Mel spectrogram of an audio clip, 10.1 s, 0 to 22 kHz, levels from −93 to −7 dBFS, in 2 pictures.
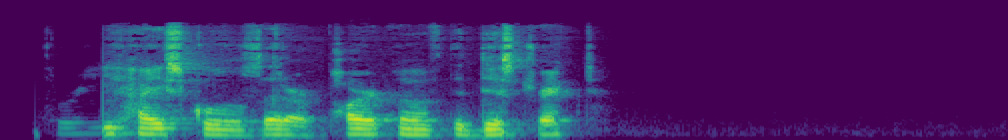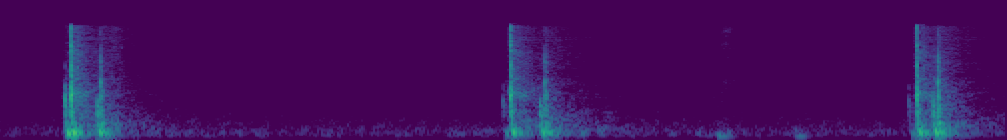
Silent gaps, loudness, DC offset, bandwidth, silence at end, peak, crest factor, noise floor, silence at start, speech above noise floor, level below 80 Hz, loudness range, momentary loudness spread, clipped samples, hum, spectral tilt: none; -23 LUFS; under 0.1%; 12.5 kHz; 0.3 s; -6 dBFS; 22 dB; -85 dBFS; 0.3 s; 62 dB; -64 dBFS; 26 LU; 24 LU; under 0.1%; none; -4 dB/octave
